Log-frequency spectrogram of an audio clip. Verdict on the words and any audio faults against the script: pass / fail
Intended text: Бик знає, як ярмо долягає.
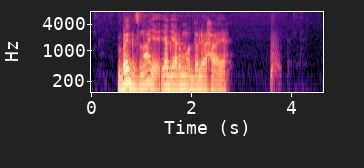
fail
